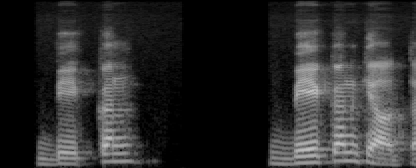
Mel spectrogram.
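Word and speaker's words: Bacon: तो बेकॉन ऐसे नहीं पढ़ता, बेकॉन ऐसे पढ़ता है। एक तो ये नाम था फ्रेंसिस, बेकॉन होता है, बेकॉन, बेकैन नहीं।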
